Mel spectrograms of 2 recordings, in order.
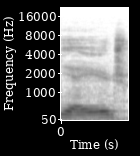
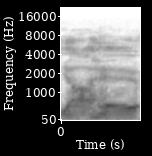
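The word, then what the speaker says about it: yagé: It was spelled like yage. I always thought it was called yage, but in the movie they call it yahe or anheusa.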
